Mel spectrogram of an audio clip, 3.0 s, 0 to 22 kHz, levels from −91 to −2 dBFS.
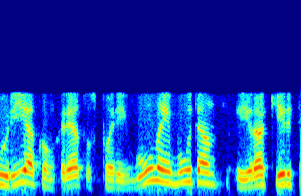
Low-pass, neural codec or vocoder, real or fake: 3.6 kHz; none; real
